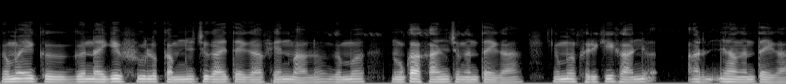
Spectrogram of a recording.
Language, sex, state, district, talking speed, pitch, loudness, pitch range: Wancho, male, Arunachal Pradesh, Longding, 150 wpm, 120 Hz, -18 LUFS, 115-125 Hz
